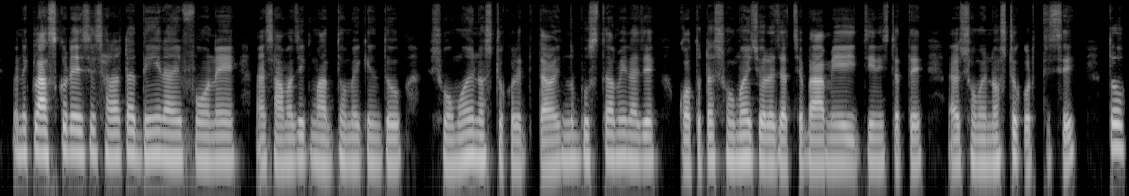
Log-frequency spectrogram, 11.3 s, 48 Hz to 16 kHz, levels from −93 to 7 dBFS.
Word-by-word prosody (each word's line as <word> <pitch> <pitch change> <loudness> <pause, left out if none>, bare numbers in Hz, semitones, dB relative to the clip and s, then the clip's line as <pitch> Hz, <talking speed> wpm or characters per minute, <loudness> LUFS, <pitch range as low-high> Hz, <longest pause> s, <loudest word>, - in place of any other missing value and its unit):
মানে 170 0 0
ক্লাস 170 -2 +9
করে 180 -2 +3
এসে 170 +1 -2
সারাটা 155 +1 +2
দিন 160 +1 +3
আমি 150 0 +3
ফোনে 145 -1 0 0.3
আ - - -2
সামাজিক 135 +2 0
মাধ্যমে 135 +1 -2
কিন্তু 135 -1 -2 0.5
সময় 140 +2 +1
নষ্ট 145 - -2
করে 125 - -1
দিতাম 125 - -1
আমি 130 - +1
কিন্তু 145 0 -2
বুঝতামই 155 +1 0
না - - +1
যে, 145 - +6 0.3
কতটা 135 +2 0
সময় 145 0 +3
চলে 135 -2 +4
যাচ্ছে 130 0 0
বা 130 - +4
আমি 135 0 -4
এই 130 - 0 0.2
জিনিসটাতে 135 -1 -3 0.4
আ - - +2
সময় 130 -3 -1
নষ্ট 135 +3 -3
করতেছি। 130 +3 -4 0.4
তো - - +6
145 Hz, 180 wpm, -26 LUFS, 135-155 Hz, 0.5 s, ক্লাস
